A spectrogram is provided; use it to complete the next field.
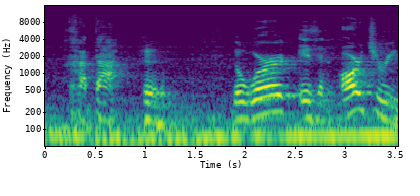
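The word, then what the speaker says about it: חטא: It's pronounced chata.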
